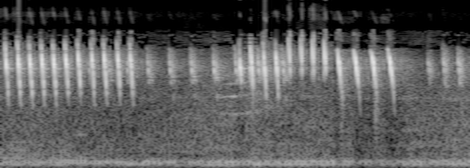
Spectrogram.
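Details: Bar-winged prinia in full song, used as a master recording for tutoring cage birds: a continuous fast series of sharp, high piping notes, slightly faltering midway then resuming, with faint low rumble underneath.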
